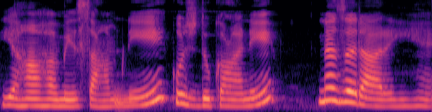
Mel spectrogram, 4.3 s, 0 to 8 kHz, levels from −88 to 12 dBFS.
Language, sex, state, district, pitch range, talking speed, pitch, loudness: Hindi, female, Chhattisgarh, Raipur, 175-265 Hz, 125 wpm, 185 Hz, -18 LUFS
